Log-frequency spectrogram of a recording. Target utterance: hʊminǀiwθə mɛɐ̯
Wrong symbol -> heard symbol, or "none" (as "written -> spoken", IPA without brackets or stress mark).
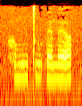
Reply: ə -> ɛ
